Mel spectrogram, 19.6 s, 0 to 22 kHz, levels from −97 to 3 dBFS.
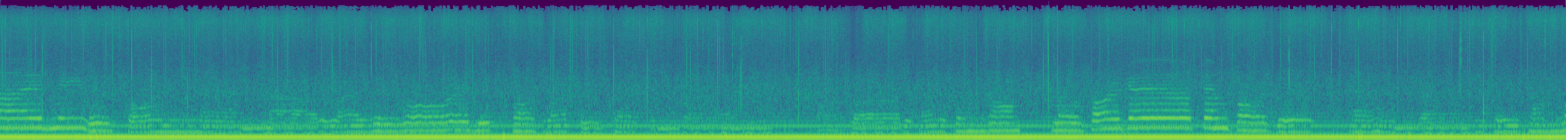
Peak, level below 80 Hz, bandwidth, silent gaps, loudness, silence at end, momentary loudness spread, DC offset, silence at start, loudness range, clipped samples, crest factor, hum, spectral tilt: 0 dBFS; -16 dBFS; 18.5 kHz; none; -19 LUFS; 0 s; 2 LU; under 0.1%; 0 s; 1 LU; under 0.1%; 16 dB; none; -6 dB/octave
